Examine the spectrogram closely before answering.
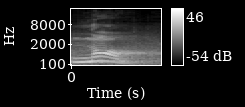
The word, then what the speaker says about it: knob: and last we did knob. That is K is silent and knob.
